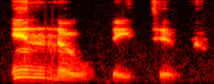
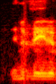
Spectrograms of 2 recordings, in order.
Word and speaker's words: innovative: out of that word it's important to know that while innovative sounds like tiv a short i sound tv it's actually the ivp suffix down below inventive is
